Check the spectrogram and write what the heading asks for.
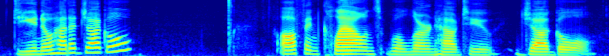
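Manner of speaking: ordinary talk, nothing marked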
